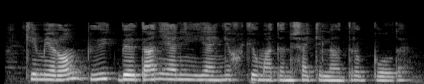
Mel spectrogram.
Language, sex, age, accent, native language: Uzbek, female, under 19, Andijon, Uzbek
